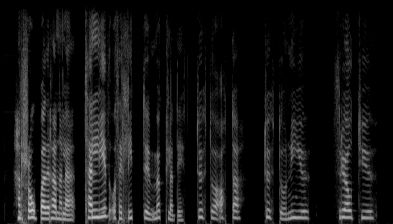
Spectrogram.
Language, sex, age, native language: Icelandic, female, 40-49, Icelandic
